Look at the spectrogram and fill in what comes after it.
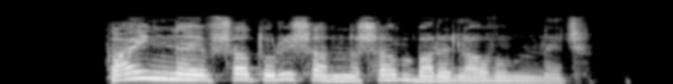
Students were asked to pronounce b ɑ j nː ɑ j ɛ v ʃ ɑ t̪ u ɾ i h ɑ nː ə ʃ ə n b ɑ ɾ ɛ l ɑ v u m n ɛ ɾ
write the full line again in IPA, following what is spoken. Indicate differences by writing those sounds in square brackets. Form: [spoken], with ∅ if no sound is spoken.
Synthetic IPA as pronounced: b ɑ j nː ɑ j ɛ v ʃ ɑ t̪ u ɾ i [ʃ] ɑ nː ə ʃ [ɑ] n b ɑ ɾ ɛ l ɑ v u m n ɛ ɾ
